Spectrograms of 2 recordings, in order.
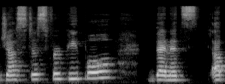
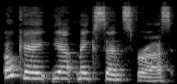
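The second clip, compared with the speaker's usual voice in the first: mock agreeable voice; 8 semitones higher, 4 dB louder than usual. Mock quote of complacent voters.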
